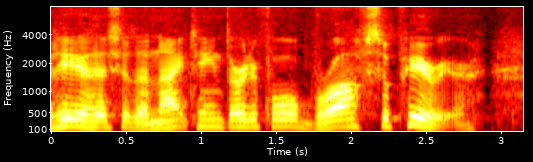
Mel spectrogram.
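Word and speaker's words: Brough: This is a 1934 Broff Superior. A lot of people mispronounce it too. They call it Brogue, but Broff is the proper pronunciation.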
